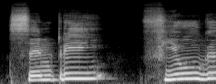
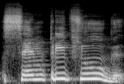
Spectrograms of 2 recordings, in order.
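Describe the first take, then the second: First: सेंट्रीफ्यूग drawn out very slowly, syllable by syllable; teacher dictating सेंट्रीफ्यूग very slowly; slow dictation. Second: Said in the usual way. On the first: Shown as a demonstration. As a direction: stretch every syllable of सेंट्रीफ्यूग. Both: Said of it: "English में बोलते हैं".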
